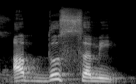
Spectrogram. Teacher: سین جو ہے شمسیہ حروف میں سے ہے، لہذا اس میں الف لام نہیں آئے گا بولنے میں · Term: حروف شمسیہ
